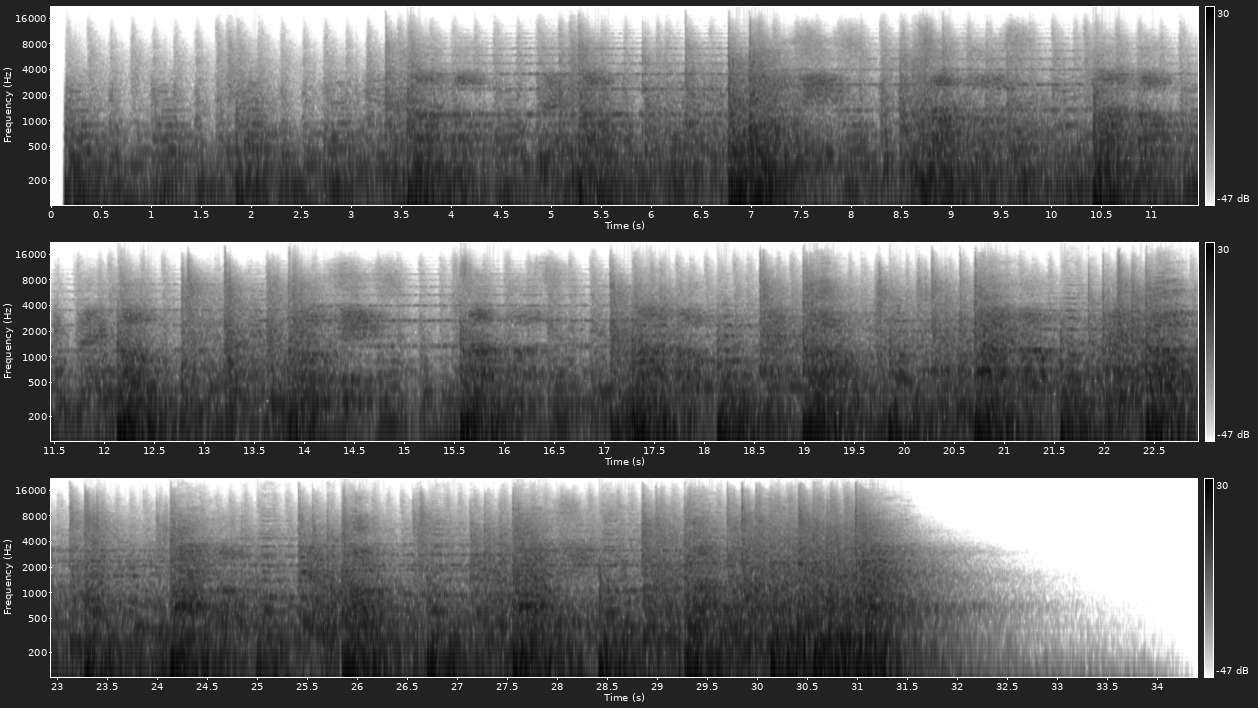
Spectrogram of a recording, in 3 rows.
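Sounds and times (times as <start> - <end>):
suspended choir and orchestra tension chord: 0.2 - 32.6.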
